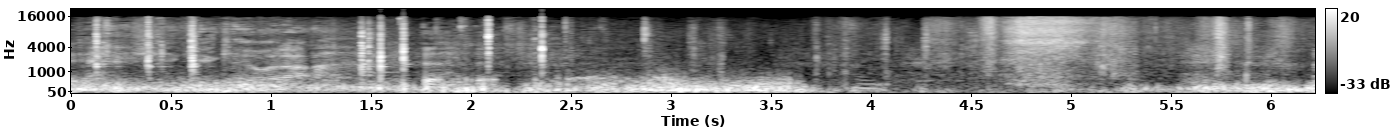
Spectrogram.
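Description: Wind buffeting the camera microphone: a heavy gusting rumble with sharp crackles, easing off about four seconds in.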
